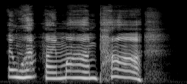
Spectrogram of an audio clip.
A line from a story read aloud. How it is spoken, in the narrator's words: The boy screams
